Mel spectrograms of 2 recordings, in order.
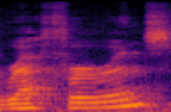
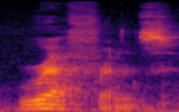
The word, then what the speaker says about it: reference: sound like an er rather than refer or reference we tend to reduce that down to two syllables so not reference but rather reference reference then this e the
